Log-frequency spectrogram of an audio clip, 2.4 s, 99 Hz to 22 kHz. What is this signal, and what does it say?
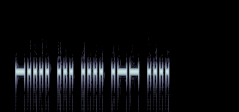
Morse code, heard as a keyed tone, about 40 wpm, 700 Hz. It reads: 6SHWH
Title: Five Challenging Letter-Number Combinations 40wpm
